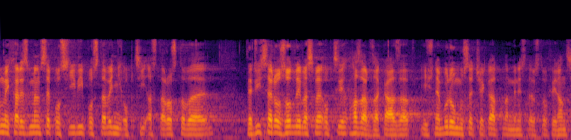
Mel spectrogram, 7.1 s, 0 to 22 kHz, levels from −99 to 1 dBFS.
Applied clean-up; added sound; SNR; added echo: none; none; none; none.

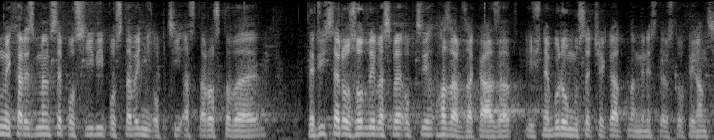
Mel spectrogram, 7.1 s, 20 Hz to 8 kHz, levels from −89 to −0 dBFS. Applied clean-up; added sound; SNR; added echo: neural separator model SepFormer DNS4.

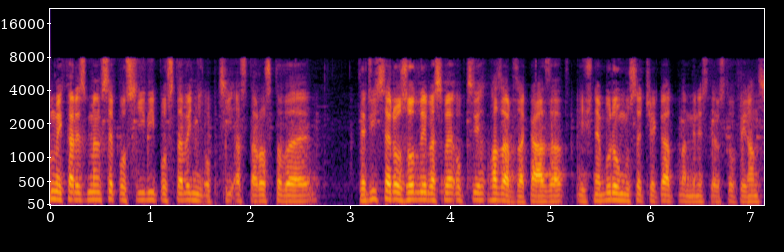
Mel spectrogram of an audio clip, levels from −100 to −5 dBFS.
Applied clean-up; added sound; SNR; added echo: neural mask model RNNoise.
